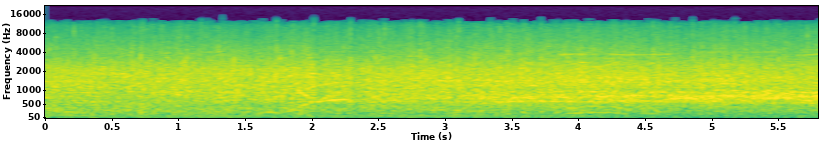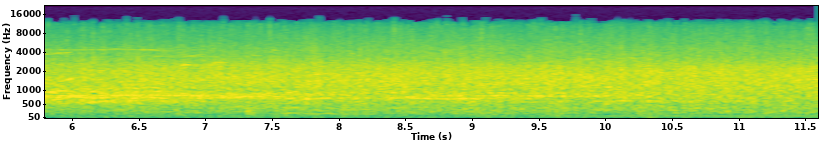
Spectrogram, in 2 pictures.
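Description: A man sings loudly in an operatic voice.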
